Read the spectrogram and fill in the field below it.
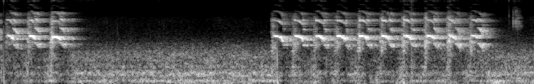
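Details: Parrot calling loudly in rapid runs of harsh, grating notes, about two per second. A short burst comes first, then a longer run after a pause. Low background rumble throughout.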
